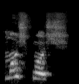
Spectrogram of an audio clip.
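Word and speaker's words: もしもし: But if you are saying hello on a phone call, then you will say mush mush. So here it's moshi, but you will, in pronunciation, you will call it mush mush.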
